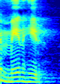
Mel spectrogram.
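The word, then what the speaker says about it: menhir: था प्रश्न में इसका इस शब्द का प्रोनाउंस है कुछ इस तरीके से मेन हीर मेन हीर क्या चीज है यह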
